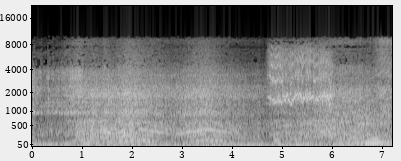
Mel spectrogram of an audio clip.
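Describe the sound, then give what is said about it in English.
A stolen car's engine roars and revs steadily, then tires let out a loud, sharp screech for about a second before the engine keeps revving as the car speeds off, loud. “Trying to escape in a stolen car, eh?”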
